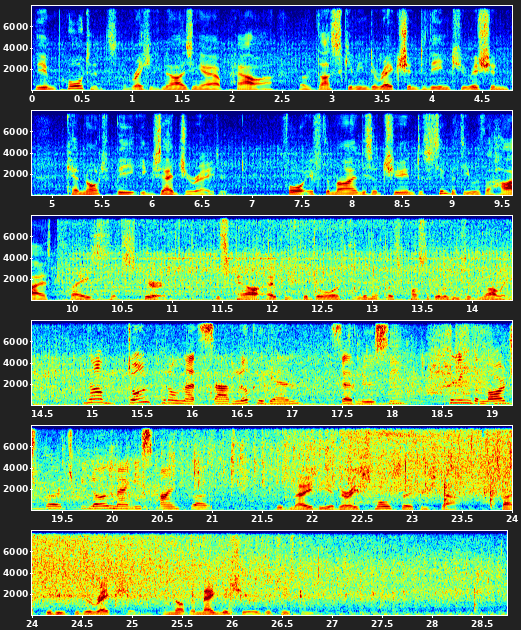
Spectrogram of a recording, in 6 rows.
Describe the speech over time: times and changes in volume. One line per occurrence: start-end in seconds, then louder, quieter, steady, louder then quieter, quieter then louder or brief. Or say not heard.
0.0-26.9 steady.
